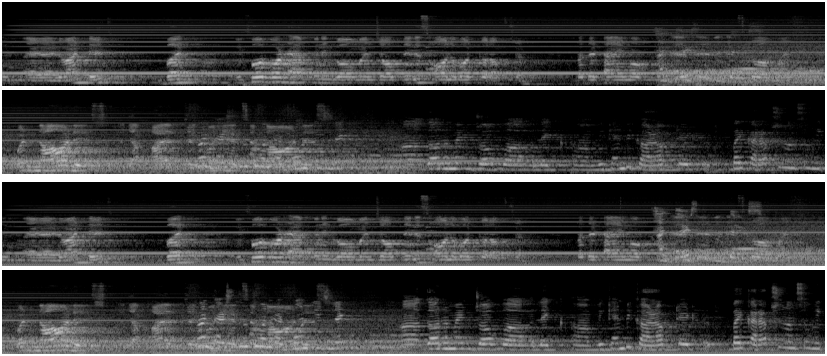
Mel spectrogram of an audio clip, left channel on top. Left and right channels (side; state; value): right; noise; hum, 13 dB below the sound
